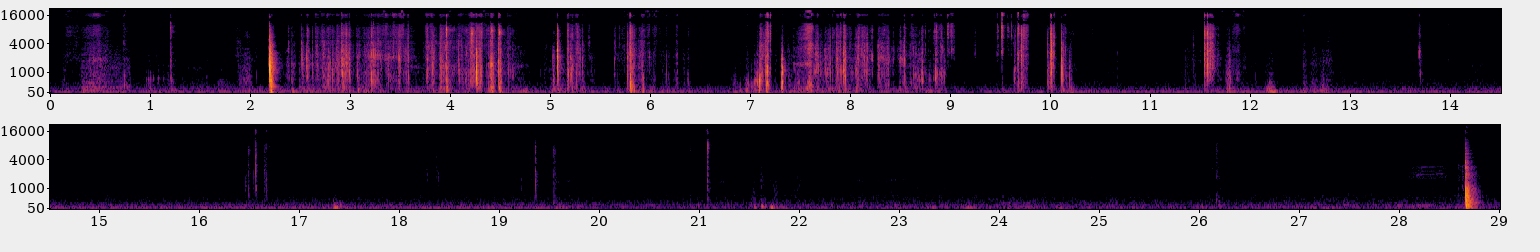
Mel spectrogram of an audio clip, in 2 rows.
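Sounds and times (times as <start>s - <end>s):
plastic wrap crinkling and tearing: 2.3s - 6.0s, 7.0s - 9.0s.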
